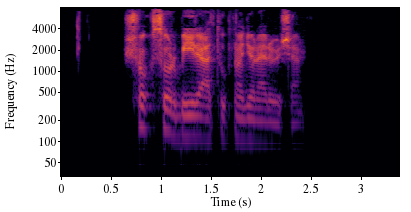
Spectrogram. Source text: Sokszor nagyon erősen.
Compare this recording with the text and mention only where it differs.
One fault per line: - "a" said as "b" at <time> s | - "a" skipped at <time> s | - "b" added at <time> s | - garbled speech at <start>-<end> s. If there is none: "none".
- "bíráltuk" added at 1.2 s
